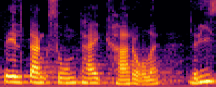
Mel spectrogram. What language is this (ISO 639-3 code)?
gsw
